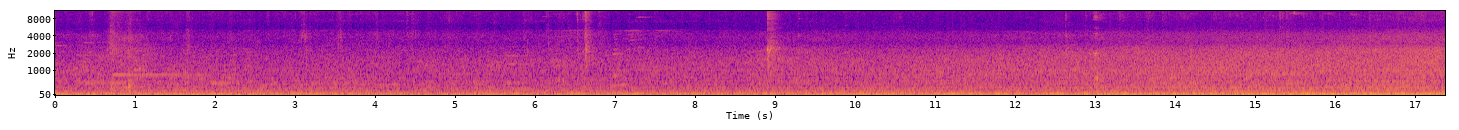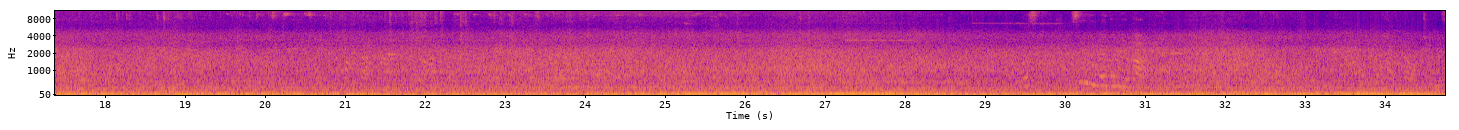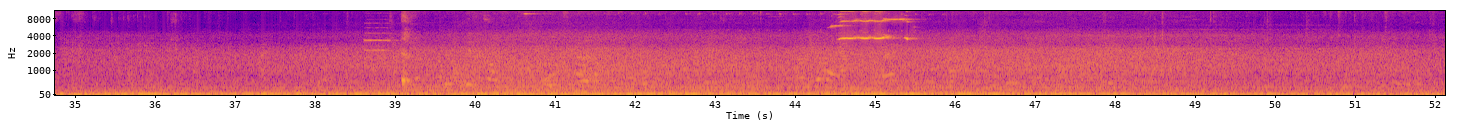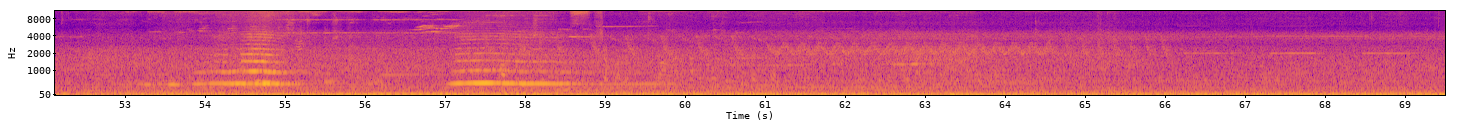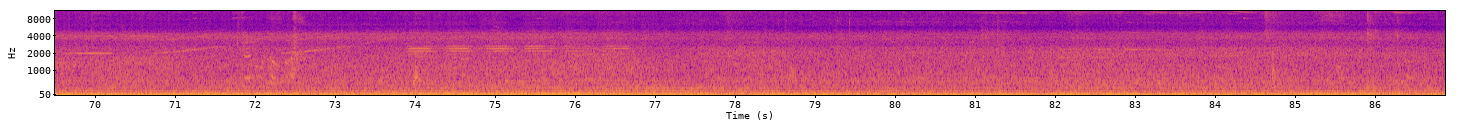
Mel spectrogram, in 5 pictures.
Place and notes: South Xizang Road, Shanghai - In front of the Convenience stores
In front of the Convenience stores, Traffic Sound, Various brake sounds, Binaural recording, Zoom H6+ Soundman OKM II
Shanghai, China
